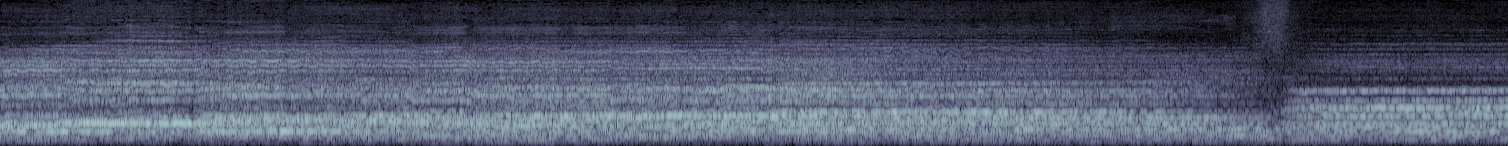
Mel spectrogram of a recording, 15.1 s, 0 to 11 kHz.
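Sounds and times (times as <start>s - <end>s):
choir singing slow chant: 0.0s - 15.0s.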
